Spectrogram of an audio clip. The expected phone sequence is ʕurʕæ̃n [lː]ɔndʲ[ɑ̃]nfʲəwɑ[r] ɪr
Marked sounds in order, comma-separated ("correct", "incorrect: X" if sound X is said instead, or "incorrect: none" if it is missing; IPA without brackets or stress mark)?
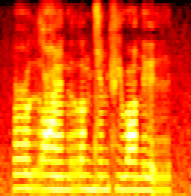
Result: incorrect: r, correct, incorrect: n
